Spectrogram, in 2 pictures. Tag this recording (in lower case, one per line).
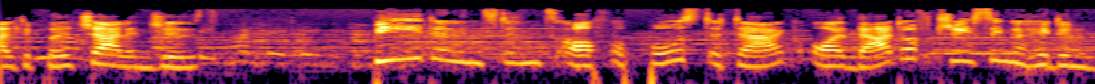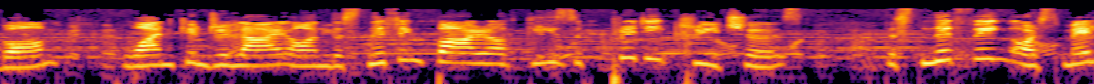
speech
music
